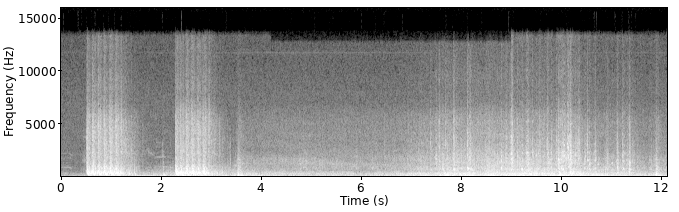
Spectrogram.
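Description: Machine guns firing in a war drama, two loud bursts early on followed by sustained rapid gunfire at a distance, with pigeon-like cooing sounds mixed into the busy background.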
